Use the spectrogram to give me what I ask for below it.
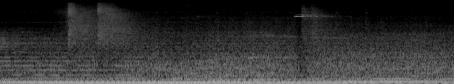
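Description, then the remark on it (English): A bus idles with a deep, steady engine rumble as it pulls up in a Scarborough neighborhood in the early hours, broken by sharp hissing bursts of air brakes, one long release early and a shorter one later. “In the early hours of May 4th, 1987, 22-year-old Paul watched from the shadows as Chelsea Hagen got off the bus in her Scarborough neighborhood.”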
